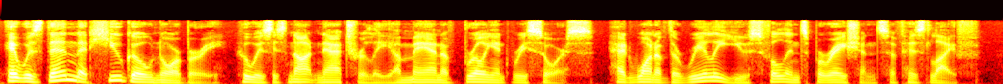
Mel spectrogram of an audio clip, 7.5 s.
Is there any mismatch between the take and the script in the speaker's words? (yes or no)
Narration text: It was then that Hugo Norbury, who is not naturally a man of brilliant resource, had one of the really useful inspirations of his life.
yes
